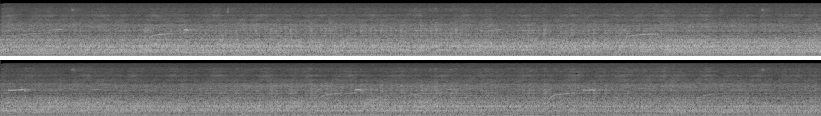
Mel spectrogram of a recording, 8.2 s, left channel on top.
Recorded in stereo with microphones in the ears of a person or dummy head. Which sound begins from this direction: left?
A fan, at 0.0 s.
